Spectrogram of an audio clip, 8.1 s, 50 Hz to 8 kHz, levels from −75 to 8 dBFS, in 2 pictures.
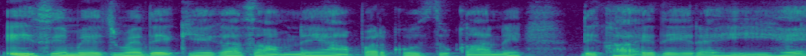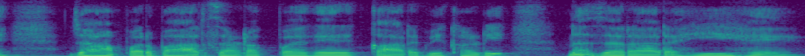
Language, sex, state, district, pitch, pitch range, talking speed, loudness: Hindi, female, Rajasthan, Jaipur, 180 Hz, 170-185 Hz, 195 wpm, -17 LUFS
